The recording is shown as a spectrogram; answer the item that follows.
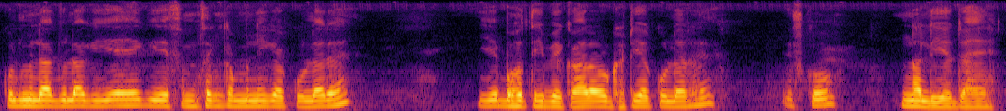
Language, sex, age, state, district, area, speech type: Urdu, male, 18-30, Uttar Pradesh, Saharanpur, urban, spontaneous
